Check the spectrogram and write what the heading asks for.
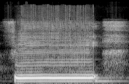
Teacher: मा तरा फी खल्क़िर रहमानी, फी, फा को तलफ़्फ़ुज़ से पढ़ना है, फा जे या फी, या मद्दा हो रहा, यहाँ पे 2 हरकत हमने इसको लंबा करना है। फी खल्क़िर, खल्क़िर, ख और क़ाफ दोनों को मोटा पढ़ना है, दोनों हुरूफ़ मुस्तअलिया से हैं।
